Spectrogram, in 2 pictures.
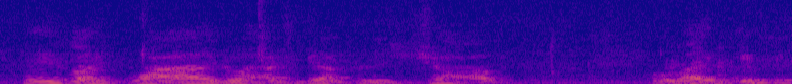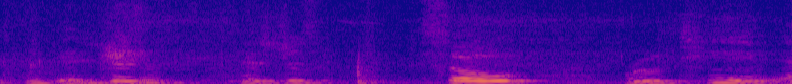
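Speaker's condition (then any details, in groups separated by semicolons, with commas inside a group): Cerebral palsy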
